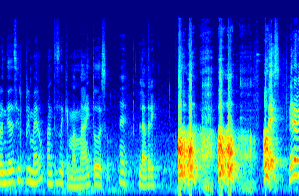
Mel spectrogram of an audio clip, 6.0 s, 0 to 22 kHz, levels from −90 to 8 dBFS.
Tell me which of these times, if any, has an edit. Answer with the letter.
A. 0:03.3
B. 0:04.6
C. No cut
A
